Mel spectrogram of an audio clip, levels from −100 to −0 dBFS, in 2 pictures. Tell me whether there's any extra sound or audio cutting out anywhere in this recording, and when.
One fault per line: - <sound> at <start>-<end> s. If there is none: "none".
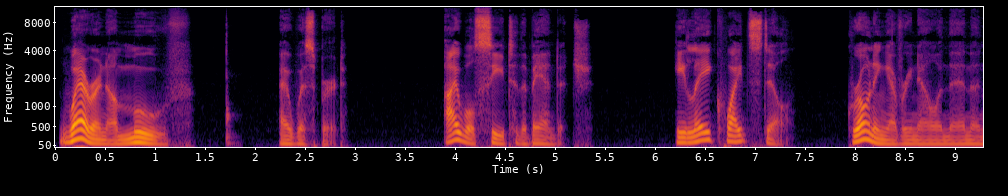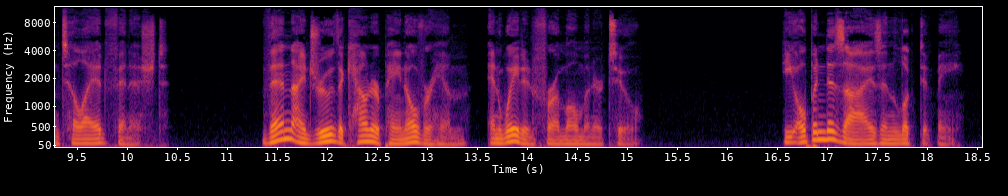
- tap at 1.7-1.9 s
